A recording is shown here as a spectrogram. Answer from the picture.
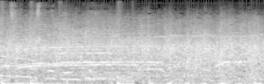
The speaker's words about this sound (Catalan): Els nens aplaudeixen molt, eh? Aplaudeixen molt. Per ser l'hora que és, d'un divendres.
